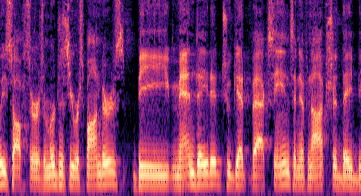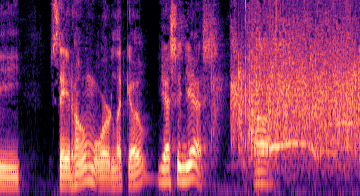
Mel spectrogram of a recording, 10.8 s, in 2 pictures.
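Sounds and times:
speech: 0.0s - 9.7s
applause: 8.6s - 10.8s.

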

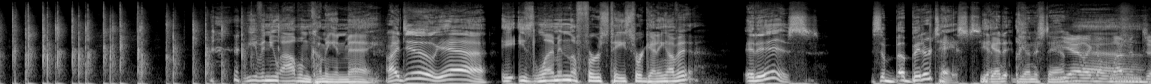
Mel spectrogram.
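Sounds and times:
hand clapping: 0.0s - 3.3s
laughter: 2.0s - 3.0s, 9.8s - 11.4s
speech: 2.1s - 11.4s.

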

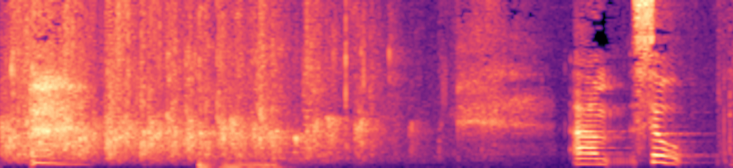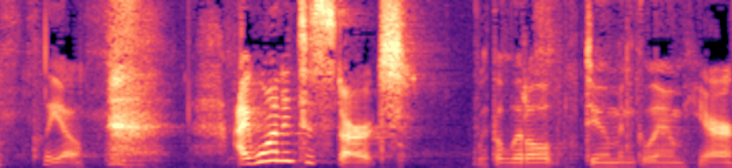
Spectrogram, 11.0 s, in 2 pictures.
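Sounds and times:
live audience applause welcoming a guest at the Commonwealth Club: 0.0s - 3.2s
speech: 4.4s - 5.2s, 5.8s - 6.3s, 7.3s - 10.9s.

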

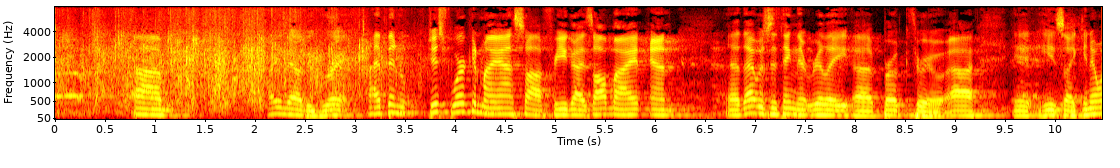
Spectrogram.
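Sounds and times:
audience applause: 0.0s - 4.0s
speech: 0.8s - 1.3s, 2.1s - 10.4s.

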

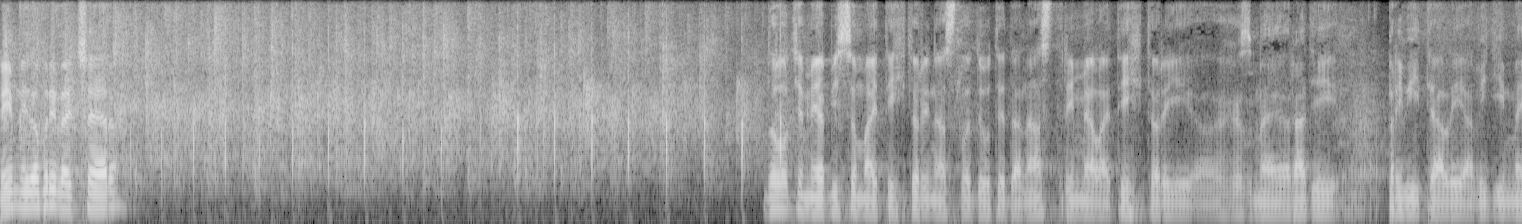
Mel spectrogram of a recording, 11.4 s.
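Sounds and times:
speech: 0.0s - 1.0s, 5.8s - 11.4s
audience applause: 0.0s - 6.2s.

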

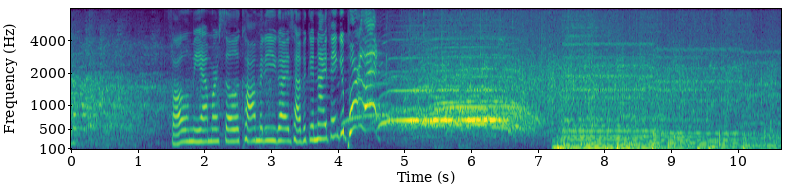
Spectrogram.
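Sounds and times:
laughter: 0.0s - 1.8s
speech: 1.5s - 4.6s
live theater audience applauding and cheering: 4.4s - 10.6s
music with deep bass line: 7.2s - 10.6s.

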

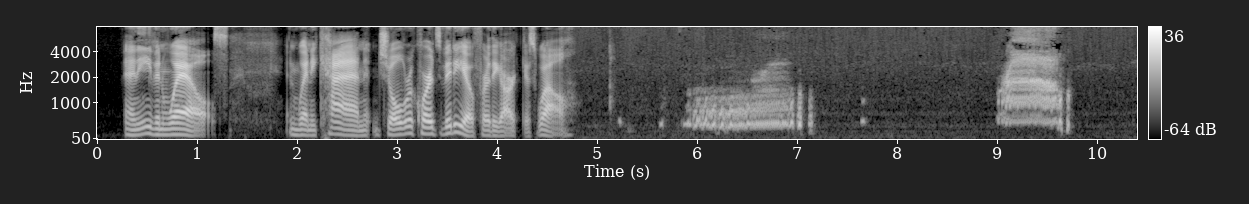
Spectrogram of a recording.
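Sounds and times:
speech: 0.3s - 4.8s
northern guina wildcat chirruping: 5.6s - 7.2s, 9.0s - 9.8s.

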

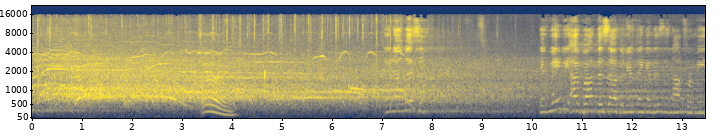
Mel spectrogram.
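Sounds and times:
large crowd yelling and cheering: 0.0s - 10.8s
person whooping: 3.1s - 4.2s
speech: 11.0s - 13.4s.

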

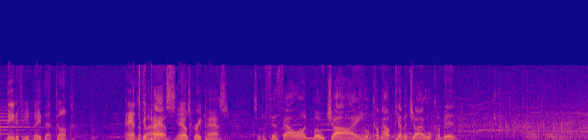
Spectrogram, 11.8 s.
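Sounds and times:
speech: 0.1s - 1.6s, 2.5s - 9.3s
crowd applause at a basketball game: 7.3s - 11.7s.

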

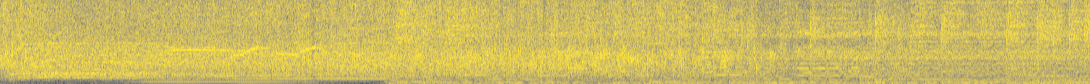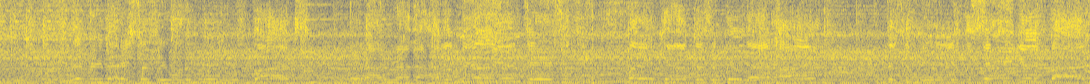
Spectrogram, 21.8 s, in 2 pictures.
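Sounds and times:
studio audience applause and cheering on Conan O'Brien's late-night show in New York City: 0.0s - 11.5s
band music on a late-night talk show: 1.0s - 21.7s.

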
